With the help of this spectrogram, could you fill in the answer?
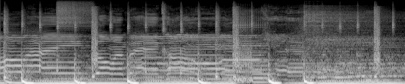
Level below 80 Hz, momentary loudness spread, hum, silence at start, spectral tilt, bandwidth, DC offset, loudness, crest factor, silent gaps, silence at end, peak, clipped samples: -10 dBFS; 3 LU; none; 0 s; -5.5 dB/octave; 17.5 kHz; under 0.1%; -11 LUFS; 8 dB; none; 0 s; 0 dBFS; under 0.1%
